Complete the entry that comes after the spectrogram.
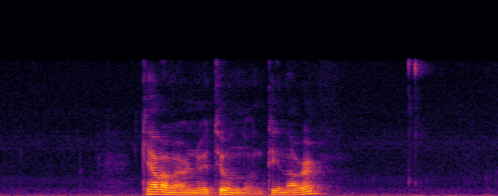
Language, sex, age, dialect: Faroese, male, 15-35, Norðuroyggjar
